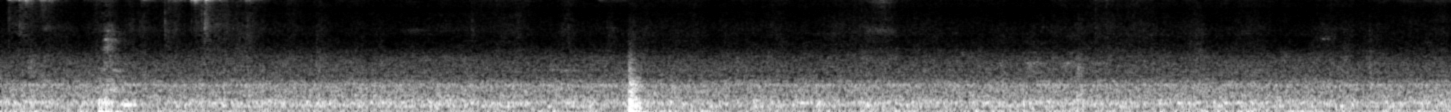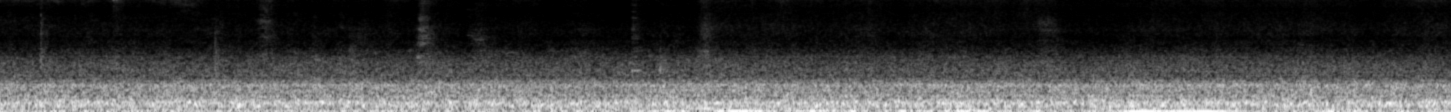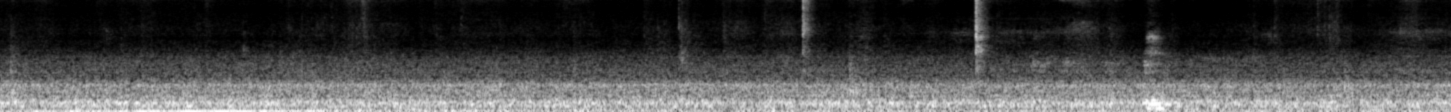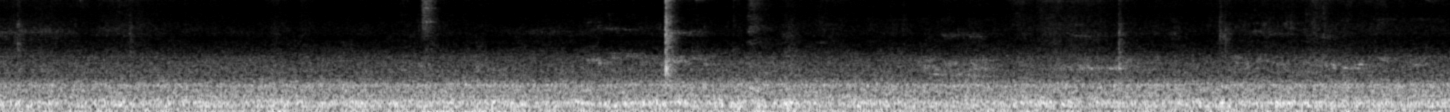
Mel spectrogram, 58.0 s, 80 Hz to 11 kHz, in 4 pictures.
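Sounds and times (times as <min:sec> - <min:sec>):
background rumble and hiss: 0:00.0 - 0:58.0.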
